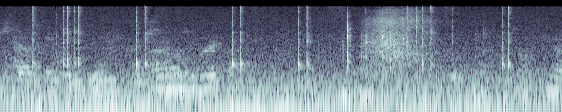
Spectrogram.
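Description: Faint, scattered keystrokes and clicks of a computer keyboard and mouse, with a brief low voice in the background about a second and a half in.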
